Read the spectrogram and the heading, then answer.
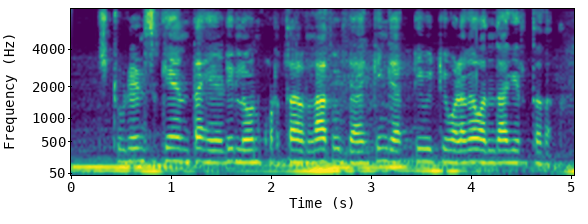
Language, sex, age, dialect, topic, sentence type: Kannada, male, 31-35, Dharwad Kannada, banking, statement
